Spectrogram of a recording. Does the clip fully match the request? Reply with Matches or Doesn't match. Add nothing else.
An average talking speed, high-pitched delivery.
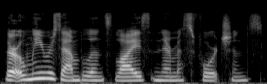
Matches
